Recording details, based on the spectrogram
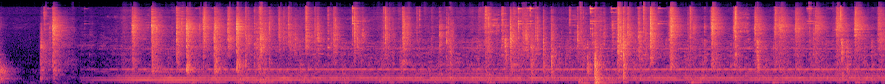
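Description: Rapid irregular ticking and clicks over a steady low motor hum during the wash; the source of the clicking is unknown.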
